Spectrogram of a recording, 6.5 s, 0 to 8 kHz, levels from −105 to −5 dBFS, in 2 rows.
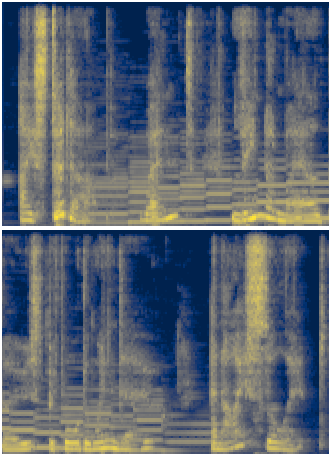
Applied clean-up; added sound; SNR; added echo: classical method WPE with log-MMSE.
